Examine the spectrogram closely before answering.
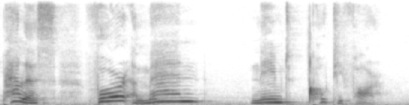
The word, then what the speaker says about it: Potiphar: And I ended up working in a big palace for a man named Potiphar. It's kind of a hard name to pronounce, right? Can you repeat for me his name? Potiphar.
